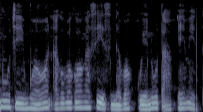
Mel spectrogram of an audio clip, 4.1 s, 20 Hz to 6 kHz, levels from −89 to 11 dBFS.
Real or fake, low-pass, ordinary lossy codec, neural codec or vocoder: real; 5.4 kHz; none; none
